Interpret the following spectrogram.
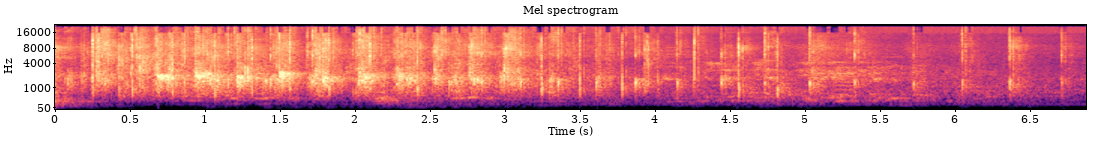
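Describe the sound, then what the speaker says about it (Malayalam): An audience at a success celebration for the film Anweshippin Kandethum breaks into lively applause. The dense clapping is loud at first, then thins into scattered individual claps as it fades. "Round of applause please."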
